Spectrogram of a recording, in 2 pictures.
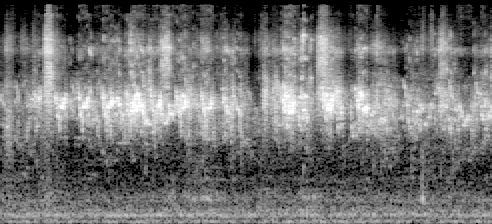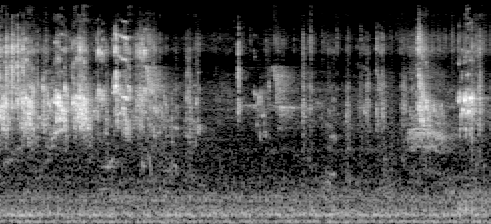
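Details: Chicks playing at home peep loudly in quick, repeated high notes for the first half, then the chorus fades to sparse, quieter cheeps.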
